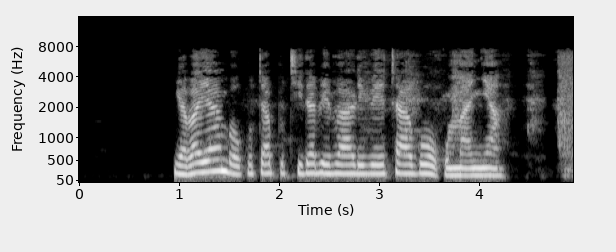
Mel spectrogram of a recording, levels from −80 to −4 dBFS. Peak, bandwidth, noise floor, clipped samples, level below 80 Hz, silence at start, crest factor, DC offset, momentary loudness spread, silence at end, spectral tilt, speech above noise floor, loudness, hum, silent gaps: -2 dBFS; 7.8 kHz; -77 dBFS; under 0.1%; -54 dBFS; 0.95 s; 14 dB; under 0.1%; 9 LU; 0 s; -5.5 dB/octave; 62 dB; -16 LUFS; none; none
